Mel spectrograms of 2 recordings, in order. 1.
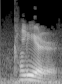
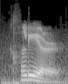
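R di akhir kata kuat dan terdengar jelas. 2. R di akhir kata kuat dan terdengar jelas.

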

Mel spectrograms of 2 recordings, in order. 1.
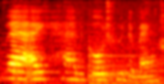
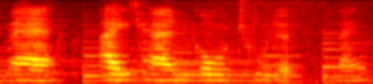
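ประโยคนี้อ่านเร็วกว่า 2. ประโยคนี้อ่านช้ากว่า (1) "ทำไมมันยาวจังเลยอะคะหนูอ่านจำไม่ทันแล้ว" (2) "ลองอ่านช้าๆอีกรอบ"

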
